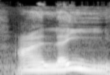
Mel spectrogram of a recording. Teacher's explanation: karena ada Ya Sukun sebelumnya Fatah maka cara bacanya cukup dilembutkan jadi jangan dibaca panjang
